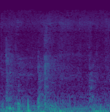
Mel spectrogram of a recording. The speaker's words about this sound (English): Walking up the stairs in the footsteps of Ned Kelly. Pretty extraordinary.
